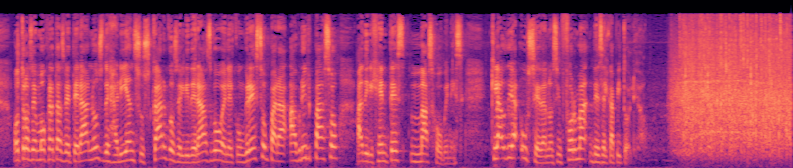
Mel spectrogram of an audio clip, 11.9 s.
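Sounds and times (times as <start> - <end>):
speech: 0.2 - 10.4
crowd applause: 10.1 - 11.8.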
